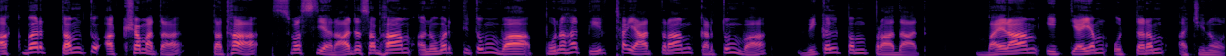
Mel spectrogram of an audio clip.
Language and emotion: Sanskrit, neutral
